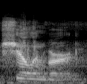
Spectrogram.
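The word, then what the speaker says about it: Kjellenberg: known as Suzanne Schellenberg it's spelled KJ but it is pronounced sh Schellenberg her family obviously wants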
